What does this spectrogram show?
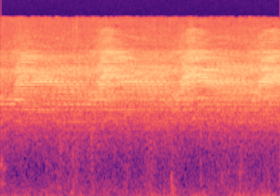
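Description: Cicadas of different species buzz in a steady, dense high-pitched drone that swells louder in slow waves, filling the whole stretch with no voices present.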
